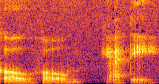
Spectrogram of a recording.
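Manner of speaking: hoarse, rough, rasping grunt. Reading a story aloud, voicing Harold sending Kathy home: hoarse grunt. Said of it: "he grunted hoarsely".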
